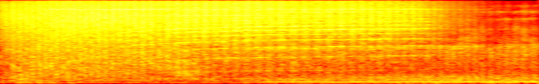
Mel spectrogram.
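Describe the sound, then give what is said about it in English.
Luke Skywalker's hovering speeder on Tatooine, worked on all the day before, fires up with a dense, rapid rattling roar and thin high whines, then settles into a steady deep hum that runs loudly to the end. “Sounds smooth, Luke. Yeah, I worked on her all day yesterday.”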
